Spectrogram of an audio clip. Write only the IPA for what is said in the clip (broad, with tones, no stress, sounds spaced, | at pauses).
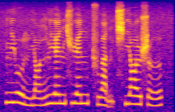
l j o˥˨ ʊ̯ n̪ j ɑ˨˦ ŋ l j ɛ˦ n ɕ ɥ ɛ˦ n ʈ͡ʂ w a̰˨˩ n t͡ɕʰ j ɑ˦ ʊ̯ ʂ ɤ˨˦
